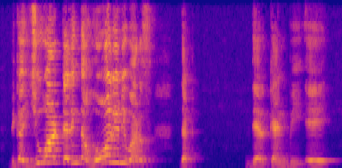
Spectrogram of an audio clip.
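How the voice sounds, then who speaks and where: In a room with audible echo, a man talks at a moderate pace, his high voice making very wide pitch swings. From rural India. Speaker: spiritual teacher. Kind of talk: casual interview conversation. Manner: halting.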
